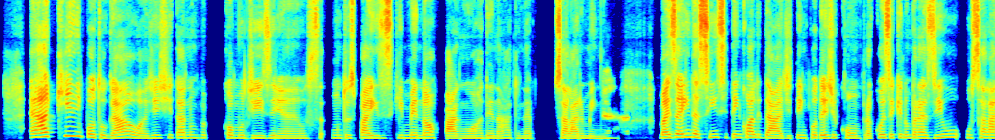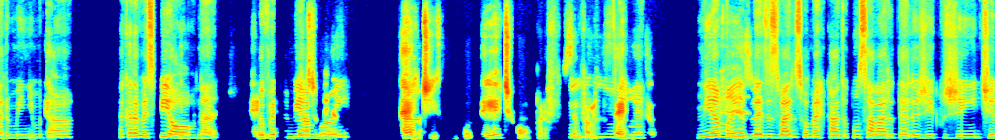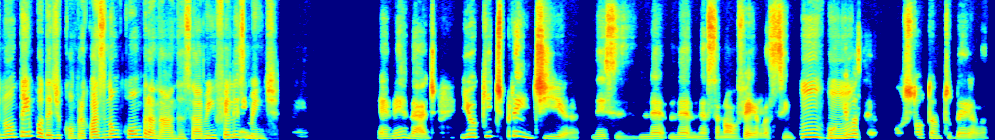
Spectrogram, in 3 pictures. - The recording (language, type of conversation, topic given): Portuguese, podcast, Que novela você acompanhou fielmente?
- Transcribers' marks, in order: distorted speech; tapping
